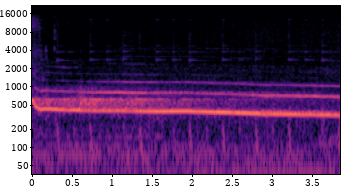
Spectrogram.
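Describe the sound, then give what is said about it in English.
Mother Wolf answers Sher Khan's roar in a cave with a long, sustained cry, a loud tonal wail that holds steady and slowly sinks in pitch for several seconds, heard alone with no talking. “The roar was answered by Mother Wolf.”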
